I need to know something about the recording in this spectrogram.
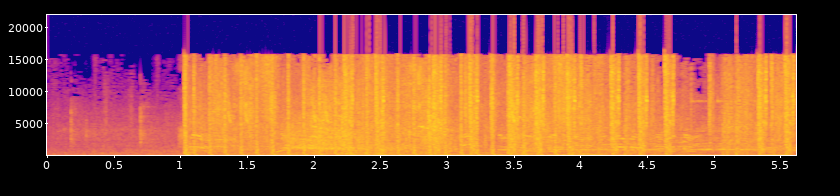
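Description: Rapid gunfire rattles loudly and without pause.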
